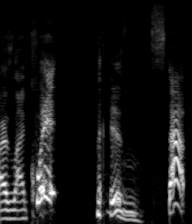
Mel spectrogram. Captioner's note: laughs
